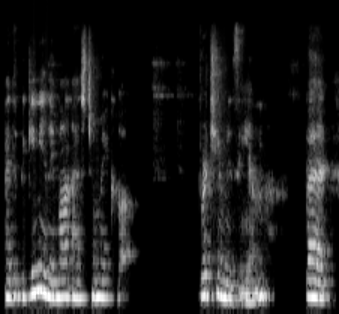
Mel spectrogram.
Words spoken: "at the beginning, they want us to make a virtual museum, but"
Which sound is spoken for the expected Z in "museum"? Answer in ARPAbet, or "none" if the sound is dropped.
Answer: Z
